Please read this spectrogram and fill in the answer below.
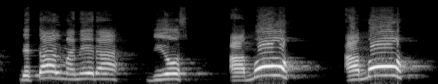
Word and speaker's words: amó: tal manera Dios amó amó con acento en la o qué quiere decir o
